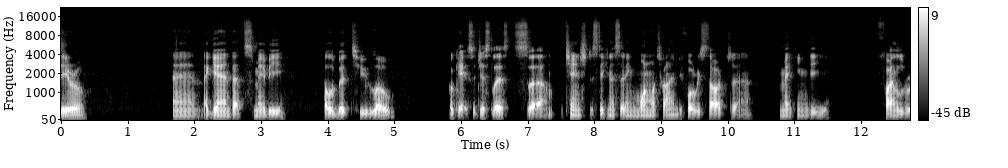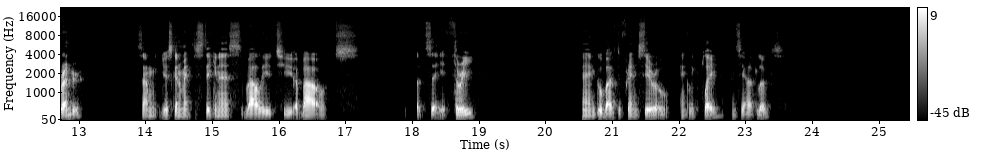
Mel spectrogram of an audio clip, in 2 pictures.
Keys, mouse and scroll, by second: 19.6 middle click.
